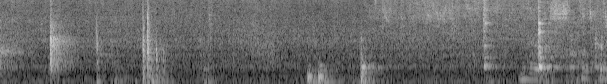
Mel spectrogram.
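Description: Hamburger patties fry in a pan with a soft background sizzle, broken by several sharp scrapes and taps of a utensil at uneven intervals, close by and with no talking.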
